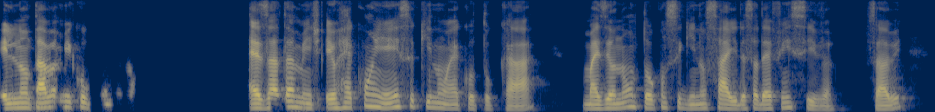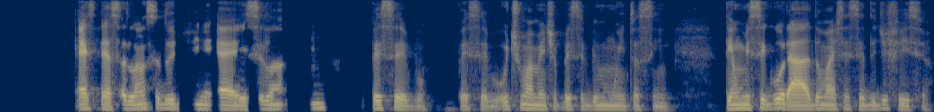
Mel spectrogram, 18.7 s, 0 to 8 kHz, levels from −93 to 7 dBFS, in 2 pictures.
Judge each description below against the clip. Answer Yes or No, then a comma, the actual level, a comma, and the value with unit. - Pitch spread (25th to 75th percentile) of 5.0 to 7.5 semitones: No, average, 4.0 semitones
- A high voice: No, low, 105 Hz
